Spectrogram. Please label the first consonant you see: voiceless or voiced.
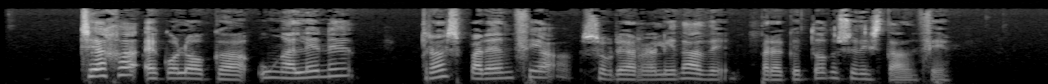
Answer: voiceless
